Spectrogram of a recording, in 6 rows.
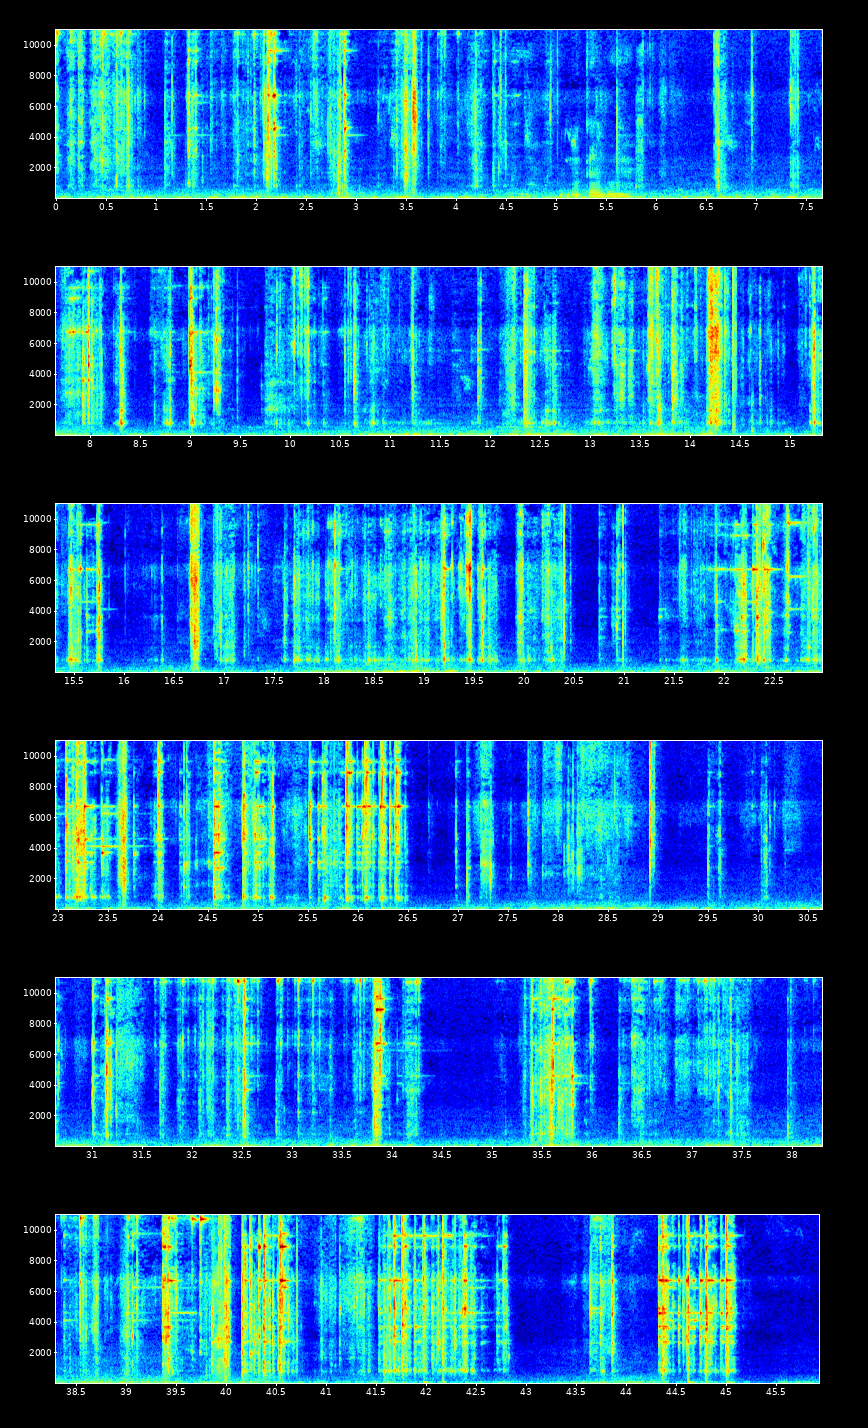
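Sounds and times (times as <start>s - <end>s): low steady hum: 0.0s - 45.9s
metal tool scraping carbon: 5.8s - 28.8s.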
